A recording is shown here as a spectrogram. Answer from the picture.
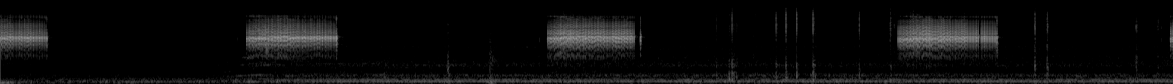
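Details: Two male dart frogs facing off: loud buzzy trilled bursts near 4k, each under a second, come four times at uneven gaps of two to three seconds over a faint low hum and scattered clicks.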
